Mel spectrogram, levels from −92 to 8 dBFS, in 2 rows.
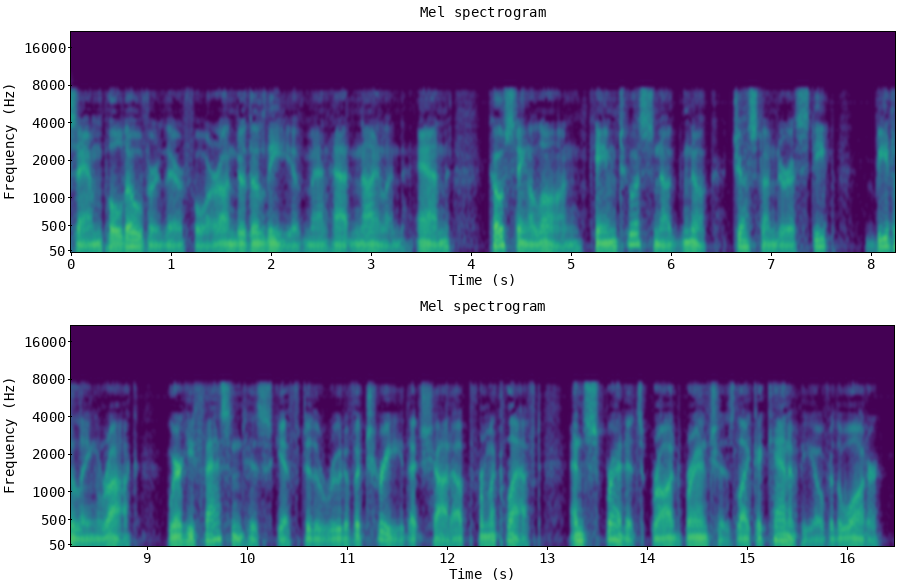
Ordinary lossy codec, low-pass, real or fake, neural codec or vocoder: AAC, 48 kbps; 7.2 kHz; real; none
